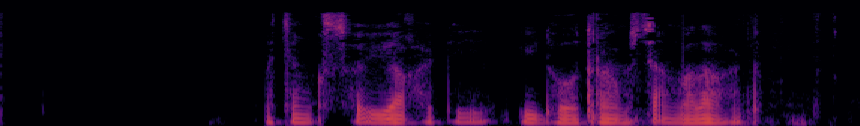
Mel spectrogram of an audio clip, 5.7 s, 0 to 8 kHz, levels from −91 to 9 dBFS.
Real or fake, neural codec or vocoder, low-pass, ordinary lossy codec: real; none; 7.2 kHz; MP3, 24 kbps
